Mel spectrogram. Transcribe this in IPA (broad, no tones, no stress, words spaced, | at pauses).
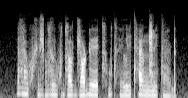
zæ̤xʷʃe̤zɽo̤z le̤xʷd͡zɒl d͡ʒɒ ɖeːt͡sʰṳtʰe̤ litʰæl ŋ͡ǁi tæ̤ɖ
